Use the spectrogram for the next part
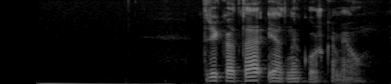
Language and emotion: Russian, neutral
